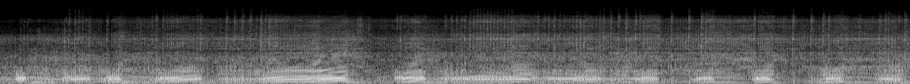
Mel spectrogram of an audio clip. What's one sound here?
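Tyres crunch over dirt and rocks.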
